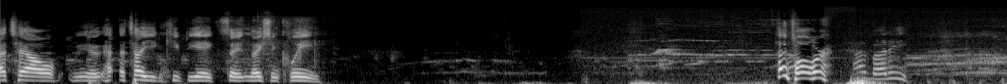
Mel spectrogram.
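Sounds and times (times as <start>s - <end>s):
hen calling: 0.0s - 10.0s.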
